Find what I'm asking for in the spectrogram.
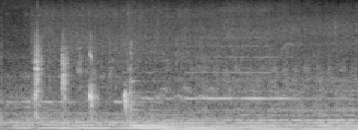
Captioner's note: animal grunting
